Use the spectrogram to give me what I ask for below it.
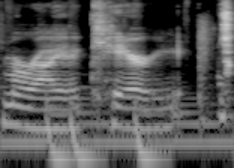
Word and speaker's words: Mariah Carey: Thinking about the time that I said that I was distantly related to Maria Carey, and a guy explains it's pronounced Mariah Carey.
